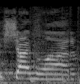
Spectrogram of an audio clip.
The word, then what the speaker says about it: Chat Noir: La pronuncia in francese in realtà è Chat Noir.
